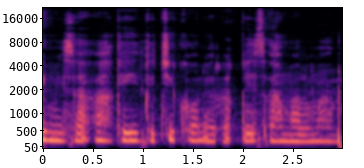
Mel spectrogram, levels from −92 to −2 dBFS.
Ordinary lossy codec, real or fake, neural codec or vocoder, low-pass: none; real; none; none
